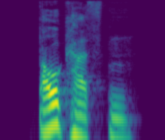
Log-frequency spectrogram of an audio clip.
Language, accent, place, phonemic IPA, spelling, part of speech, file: German, Germany, Berlin, /ˈbaʊ̯ˌkastn̩/, Baukasten, noun, De-Baukasten.ogg
- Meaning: toy block; building block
